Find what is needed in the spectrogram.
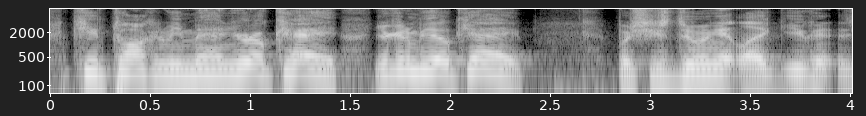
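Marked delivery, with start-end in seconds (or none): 0.1-2.4 high, louder mock panicked reassurance; imitating screaming cop. Female cop to the dying man, high mock-frantic reassurance. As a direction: ham up a frantic cop soothing the man she shot. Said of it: "the female cop is screaming".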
